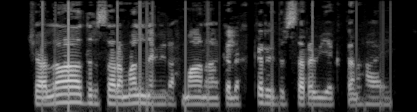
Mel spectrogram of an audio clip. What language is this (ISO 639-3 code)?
pus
